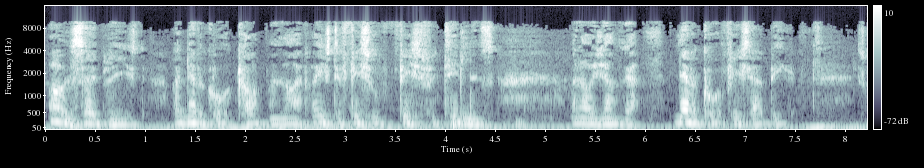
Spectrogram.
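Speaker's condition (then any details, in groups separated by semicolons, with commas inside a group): Throat cancer surgery, vocal injections; cancerous neck tumour, operations at Guy's, radiotherapy, one vocal cord half paralysed, deaf one ear, BAHA hearing aid; whispered after surgery, two or three words per breath, injections now allow full sentences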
